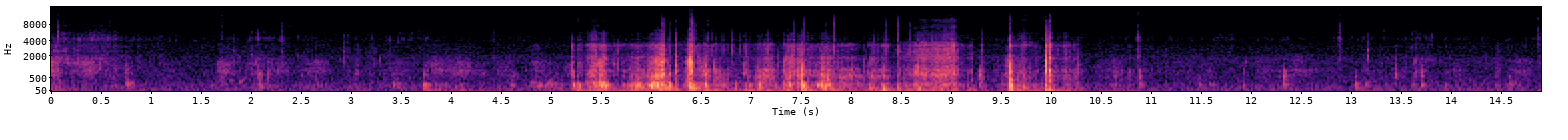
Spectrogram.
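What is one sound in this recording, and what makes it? Water laps and splashes against the side of a kayak.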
